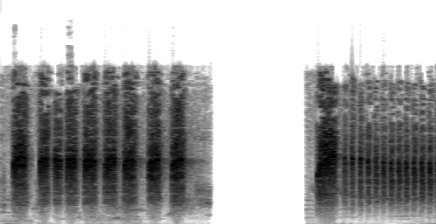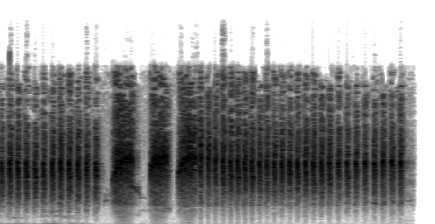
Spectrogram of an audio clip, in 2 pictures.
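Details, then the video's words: White-rumped shama in an Indonesian singing competition delivering sharp besetan mimicry that the judges mark at once: fast buzzy rattling bursts near one high pitch, a one-second silence, then a long rapid pulsed rattle broken by short whistled notes. "Masteran besetan tajam!Langsung dikunci para juri"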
